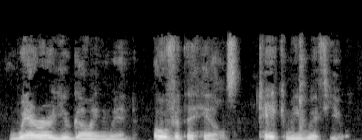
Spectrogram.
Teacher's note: It's generally trochaic, uh, hard syllable, short syllable. Notice how the beginning of the lines mostly start with an emphasis.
